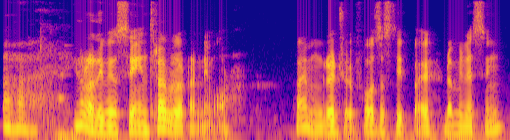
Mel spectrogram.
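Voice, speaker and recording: A man's voice: medium pitch, animated, brisk, vocal fry. A man giving casual live commentary as a game streamer, reading dialogue aloud with hesitant, musing asides.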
